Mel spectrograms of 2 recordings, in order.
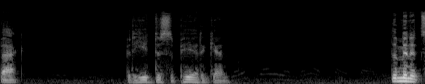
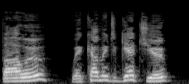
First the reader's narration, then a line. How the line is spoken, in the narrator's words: Craig cupped his hands and bellowed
